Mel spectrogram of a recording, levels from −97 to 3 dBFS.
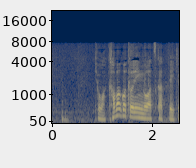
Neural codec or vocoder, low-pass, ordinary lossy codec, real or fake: none; none; none; real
